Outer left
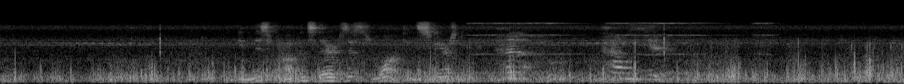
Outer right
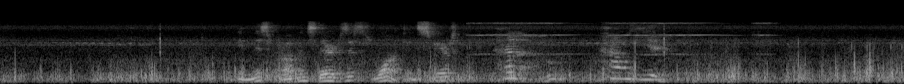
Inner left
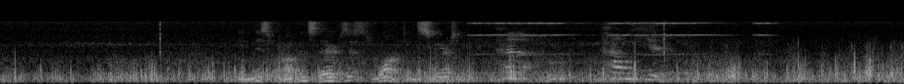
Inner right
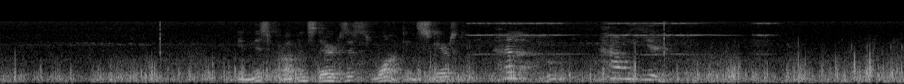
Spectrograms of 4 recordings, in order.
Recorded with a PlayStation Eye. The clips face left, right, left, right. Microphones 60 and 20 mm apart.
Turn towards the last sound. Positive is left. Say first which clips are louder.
# outer right 2 dB, inner right 2 dB
turn(degrees=-75)  # may be behind; listen again after turning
